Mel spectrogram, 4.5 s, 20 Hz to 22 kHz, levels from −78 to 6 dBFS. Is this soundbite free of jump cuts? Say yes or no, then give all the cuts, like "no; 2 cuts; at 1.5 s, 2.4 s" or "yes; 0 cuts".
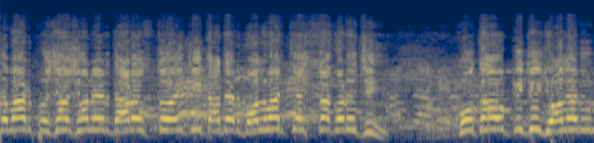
yes; 0 cuts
